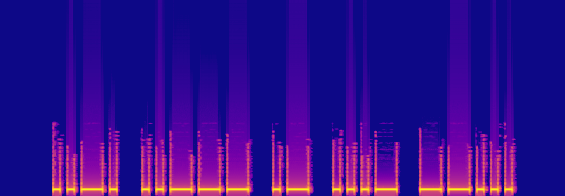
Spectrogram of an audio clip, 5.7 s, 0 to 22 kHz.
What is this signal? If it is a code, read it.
Morse code, heard as a keyed tone, about 17 wpm, 800 Hz. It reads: F2AV7
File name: CW / DET / 1 9 1500C S B 16wpm 2856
